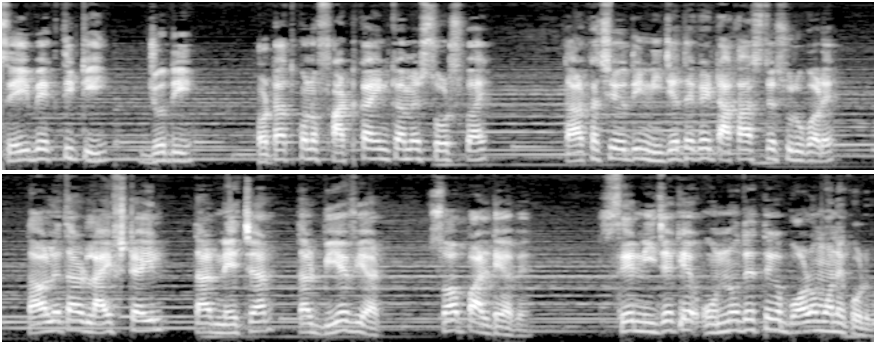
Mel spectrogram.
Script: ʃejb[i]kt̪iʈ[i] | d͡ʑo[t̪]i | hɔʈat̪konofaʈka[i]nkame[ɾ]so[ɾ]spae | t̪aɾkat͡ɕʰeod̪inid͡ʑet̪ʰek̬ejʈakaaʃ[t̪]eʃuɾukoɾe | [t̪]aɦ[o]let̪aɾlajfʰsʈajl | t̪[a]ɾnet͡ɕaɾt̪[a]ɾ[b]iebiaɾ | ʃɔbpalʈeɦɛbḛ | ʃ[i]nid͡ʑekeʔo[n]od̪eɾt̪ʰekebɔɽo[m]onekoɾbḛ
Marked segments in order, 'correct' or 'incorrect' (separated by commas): incorrect, correct, incorrect, correct, correct, correct, correct, correct, correct, correct, correct, correct, incorrect, incorrect, correct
